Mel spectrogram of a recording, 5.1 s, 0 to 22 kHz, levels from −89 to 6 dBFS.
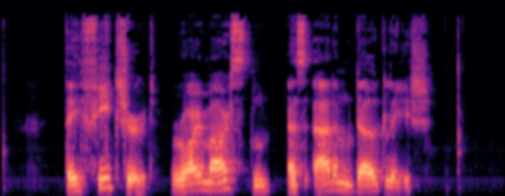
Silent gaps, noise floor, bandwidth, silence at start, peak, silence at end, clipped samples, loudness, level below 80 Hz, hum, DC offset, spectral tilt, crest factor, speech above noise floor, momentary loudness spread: none; -61 dBFS; 16.5 kHz; 0.65 s; 0 dBFS; 0.8 s; under 0.1%; -15 LUFS; -58 dBFS; none; under 0.1%; -3.5 dB/octave; 16 dB; 46 dB; 10 LU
